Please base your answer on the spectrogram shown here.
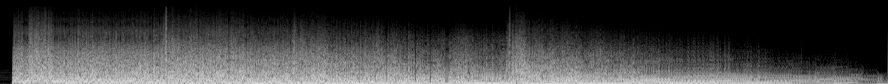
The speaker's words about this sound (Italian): Alle 11:02 deflagra la bomba atomica.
